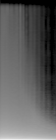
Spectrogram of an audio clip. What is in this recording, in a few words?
Basse, techno acid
